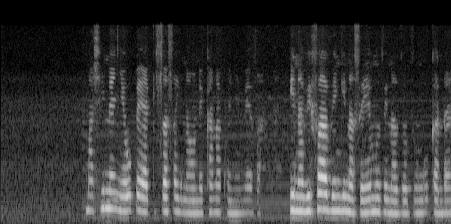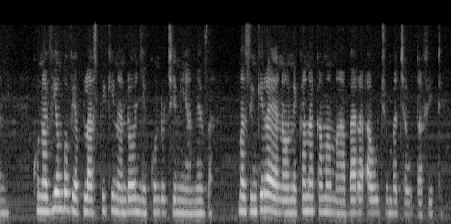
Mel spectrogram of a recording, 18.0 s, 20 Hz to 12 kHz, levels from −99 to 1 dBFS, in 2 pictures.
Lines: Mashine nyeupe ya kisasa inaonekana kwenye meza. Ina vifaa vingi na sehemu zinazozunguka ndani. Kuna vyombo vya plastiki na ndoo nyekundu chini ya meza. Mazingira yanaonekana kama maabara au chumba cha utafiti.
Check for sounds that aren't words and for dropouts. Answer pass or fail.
pass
